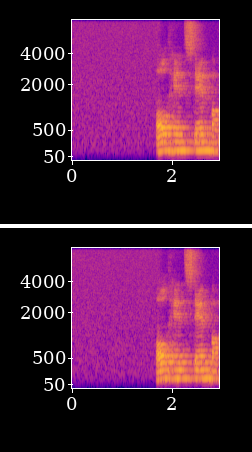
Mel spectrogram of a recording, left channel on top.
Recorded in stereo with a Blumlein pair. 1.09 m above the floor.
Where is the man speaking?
5° right, 1.2 m.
